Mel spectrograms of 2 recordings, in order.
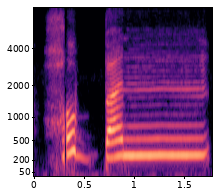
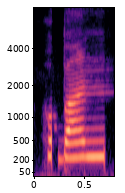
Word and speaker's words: حبا: I'm going to say hubban rather than hubban. Okay, I'm joining the ha to the ba with force.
